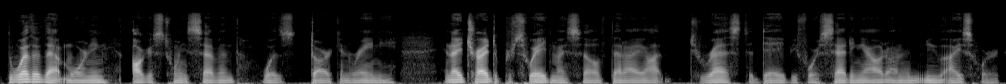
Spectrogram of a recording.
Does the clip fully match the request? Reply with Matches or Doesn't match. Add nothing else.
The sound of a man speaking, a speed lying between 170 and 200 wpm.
Matches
